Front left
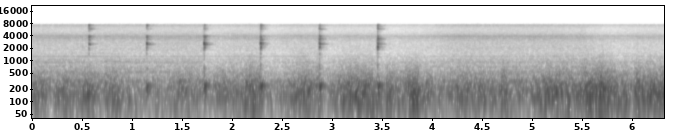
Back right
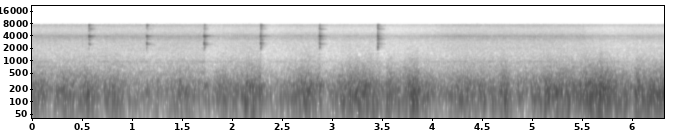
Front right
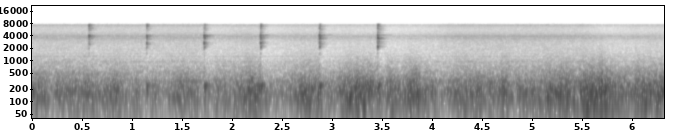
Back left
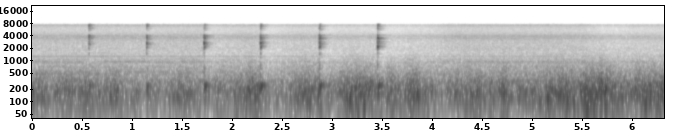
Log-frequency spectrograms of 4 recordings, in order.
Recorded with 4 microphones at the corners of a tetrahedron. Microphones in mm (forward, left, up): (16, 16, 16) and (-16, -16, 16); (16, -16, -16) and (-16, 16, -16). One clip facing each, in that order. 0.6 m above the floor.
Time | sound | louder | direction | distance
0.6 | tapping | front left 2 dB, back left 1 dB | 85° left | ?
